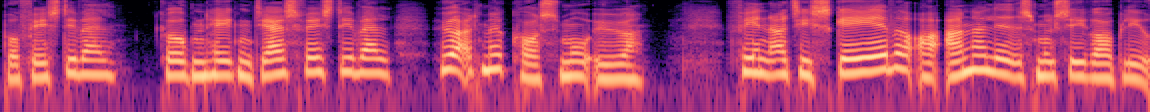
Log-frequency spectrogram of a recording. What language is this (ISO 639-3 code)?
dan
